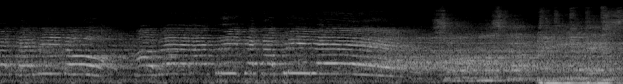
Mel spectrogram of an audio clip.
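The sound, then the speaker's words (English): Hundreds of supporters at the airport in Cumaná, Venezuela, clamour excitedly for a glimpse of opposition presidential candidate Enrique Capriles Radonsky: many voices shout and cheer at once in a dense, continuous roar, high whoops rising above the din and a low rumble swelling near the end. “hundreds of supporters clamour for a glimpse of their idol.”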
